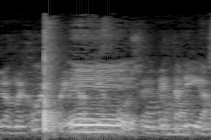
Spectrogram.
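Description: A man's voice talking, with one sharp click or slap about half a second in.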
